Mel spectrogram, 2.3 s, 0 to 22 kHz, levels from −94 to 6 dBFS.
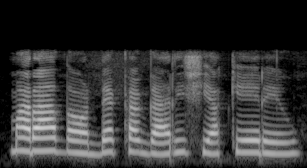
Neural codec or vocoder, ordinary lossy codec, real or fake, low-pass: none; none; real; 7.2 kHz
